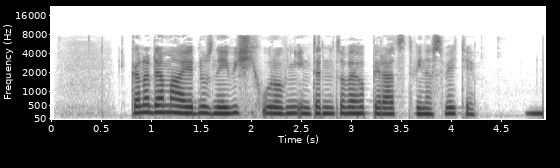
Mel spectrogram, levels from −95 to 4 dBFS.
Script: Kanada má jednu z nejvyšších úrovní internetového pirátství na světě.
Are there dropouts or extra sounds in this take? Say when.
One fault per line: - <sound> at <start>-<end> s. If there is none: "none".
none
